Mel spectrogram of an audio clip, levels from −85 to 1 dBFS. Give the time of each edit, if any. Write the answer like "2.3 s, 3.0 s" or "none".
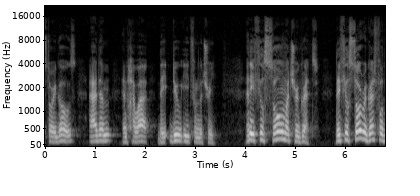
4.1 s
